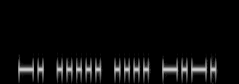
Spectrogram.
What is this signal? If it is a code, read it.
Morse code, heard as a keyed tone, about 25 wpm, 700 Hz. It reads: N5HC
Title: USA Call Signs - 4 Characters - Repeated 3x - 25wpm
